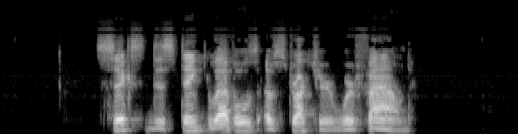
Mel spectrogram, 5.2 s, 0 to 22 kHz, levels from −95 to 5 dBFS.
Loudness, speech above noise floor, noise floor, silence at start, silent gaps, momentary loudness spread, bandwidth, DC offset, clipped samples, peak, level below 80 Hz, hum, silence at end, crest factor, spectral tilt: -18 LUFS; 67 dB; -85 dBFS; 1 s; none; 11 LU; 9 kHz; under 0.1%; under 0.1%; -2 dBFS; -70 dBFS; none; 1.1 s; 18 dB; -4 dB/octave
